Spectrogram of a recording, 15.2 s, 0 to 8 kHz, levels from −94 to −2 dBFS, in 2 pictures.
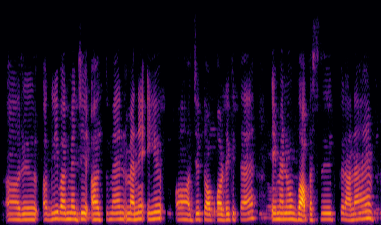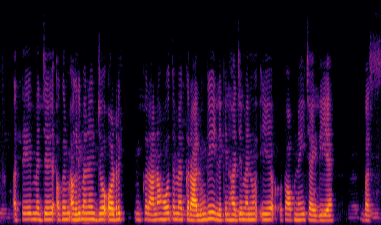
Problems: continuous background conversations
